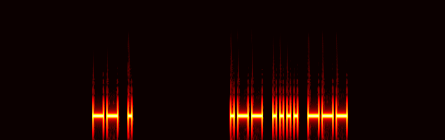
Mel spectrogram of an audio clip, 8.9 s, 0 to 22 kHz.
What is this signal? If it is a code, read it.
Morse code, heard as a keyed tone, about 17 wpm, 700 Hz. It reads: ME WHO
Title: 4x Word-Spacing - Sentences from Top 200 Words - 17wpm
